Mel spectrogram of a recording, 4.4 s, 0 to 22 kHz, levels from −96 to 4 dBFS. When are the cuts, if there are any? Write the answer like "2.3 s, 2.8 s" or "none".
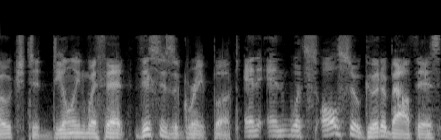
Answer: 1.3 s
